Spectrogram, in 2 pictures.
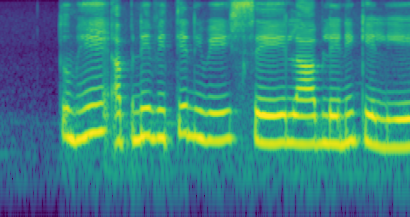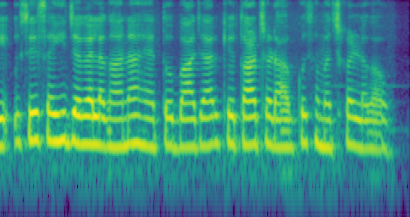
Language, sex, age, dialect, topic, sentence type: Hindi, female, 31-35, Hindustani Malvi Khadi Boli, banking, statement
